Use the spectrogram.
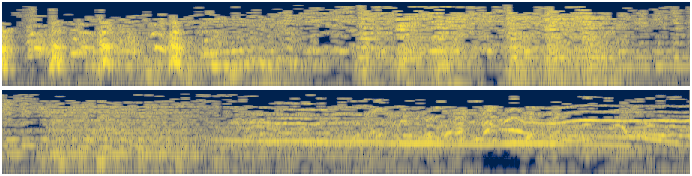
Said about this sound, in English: The wolves had followed Clark Peter's sled, coming closer inch by inch to the man who is unarmed. Their teeth bared, giving voice to the terrifying cry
